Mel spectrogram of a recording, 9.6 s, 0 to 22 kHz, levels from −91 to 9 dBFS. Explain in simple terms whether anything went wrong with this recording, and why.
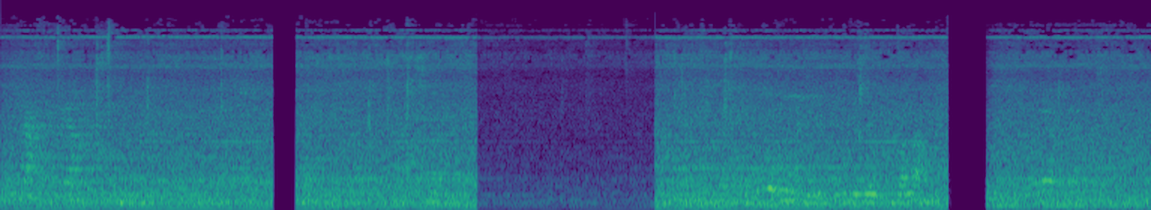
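A playback stall hits at 2.27 s: the sound cuts to silence for about a fifth of a second, until 2.46 s, then carries on. The likely cause is the player running short of data or being held up, leaving nothing to play.

One channel inverted shows up from 3.97 s to 5.45 s: the sound suddenly becomes much quieter. Most likely one side of the stereo signal is flipped upside down, so when both sides are combined, the shared part cancels itself out.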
